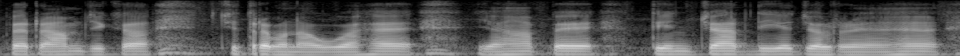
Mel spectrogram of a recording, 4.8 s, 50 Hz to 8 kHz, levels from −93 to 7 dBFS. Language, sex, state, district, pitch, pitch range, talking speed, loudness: Hindi, male, Jharkhand, Garhwa, 115 Hz, 115-120 Hz, 185 wpm, -19 LUFS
